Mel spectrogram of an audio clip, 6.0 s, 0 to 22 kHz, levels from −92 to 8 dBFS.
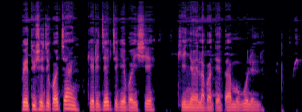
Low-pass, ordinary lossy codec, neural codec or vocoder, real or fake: none; none; none; real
